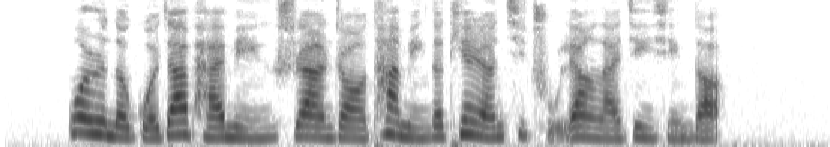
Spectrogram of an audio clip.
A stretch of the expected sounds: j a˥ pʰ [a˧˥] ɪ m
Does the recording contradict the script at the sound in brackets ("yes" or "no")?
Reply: no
